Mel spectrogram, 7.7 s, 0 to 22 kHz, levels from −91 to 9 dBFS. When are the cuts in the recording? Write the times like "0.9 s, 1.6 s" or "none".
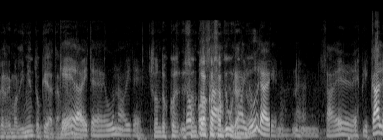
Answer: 4.5 s, 5.4 s

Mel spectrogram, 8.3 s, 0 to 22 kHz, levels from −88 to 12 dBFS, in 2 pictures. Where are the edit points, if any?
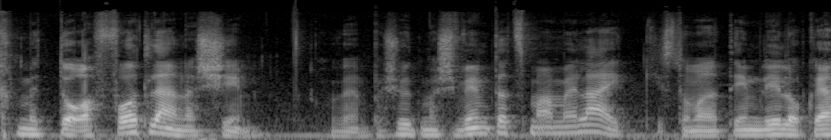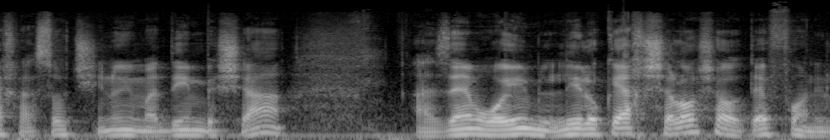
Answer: none

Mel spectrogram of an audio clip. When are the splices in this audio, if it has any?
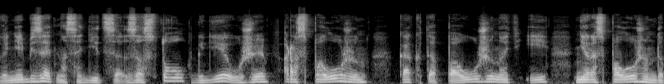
none

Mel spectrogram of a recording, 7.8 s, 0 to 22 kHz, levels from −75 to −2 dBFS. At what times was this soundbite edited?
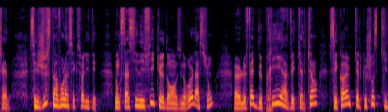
none

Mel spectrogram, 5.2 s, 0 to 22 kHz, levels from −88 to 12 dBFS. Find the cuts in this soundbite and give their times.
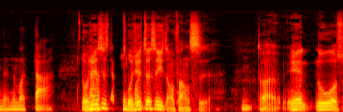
3.8 s

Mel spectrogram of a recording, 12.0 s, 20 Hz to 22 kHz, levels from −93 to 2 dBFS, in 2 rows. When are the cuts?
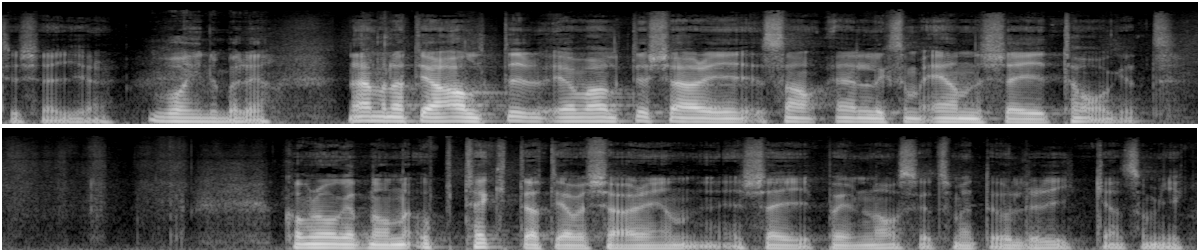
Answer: none

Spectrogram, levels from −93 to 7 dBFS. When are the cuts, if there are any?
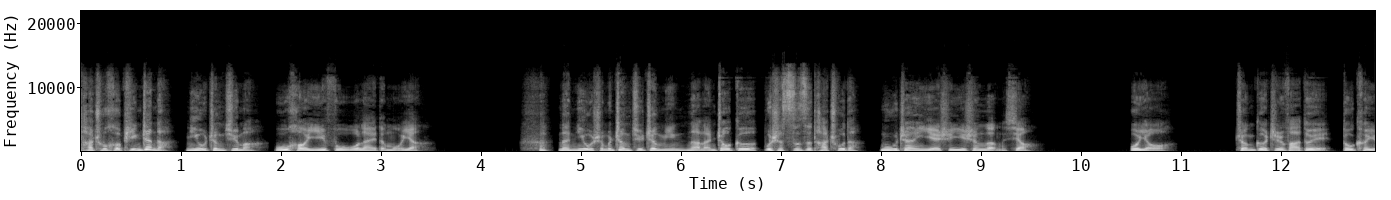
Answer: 1.0 s, 1.9 s, 4.7 s, 7.9 s

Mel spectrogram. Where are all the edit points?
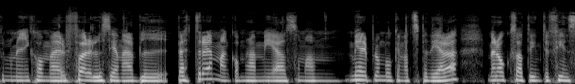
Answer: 1.7 s

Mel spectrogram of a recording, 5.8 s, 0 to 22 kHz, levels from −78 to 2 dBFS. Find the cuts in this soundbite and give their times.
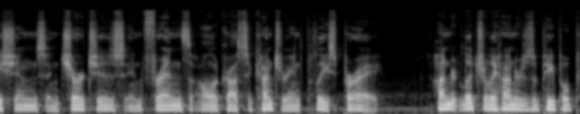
3.0 s

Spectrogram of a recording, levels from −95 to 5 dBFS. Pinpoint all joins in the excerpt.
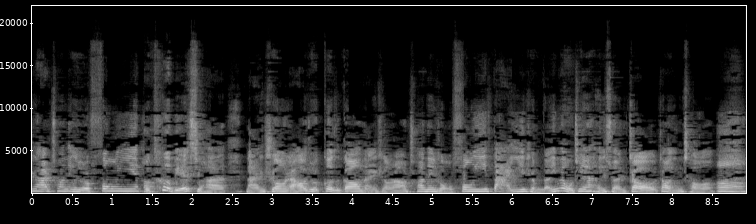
1.4 s

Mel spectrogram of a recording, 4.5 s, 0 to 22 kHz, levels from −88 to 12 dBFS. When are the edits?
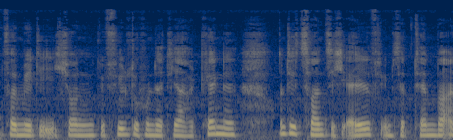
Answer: none

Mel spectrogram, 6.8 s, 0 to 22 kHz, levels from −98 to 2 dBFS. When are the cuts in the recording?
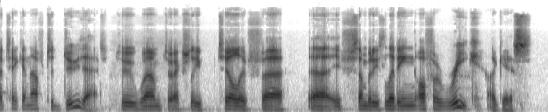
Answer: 1.4 s, 3.6 s

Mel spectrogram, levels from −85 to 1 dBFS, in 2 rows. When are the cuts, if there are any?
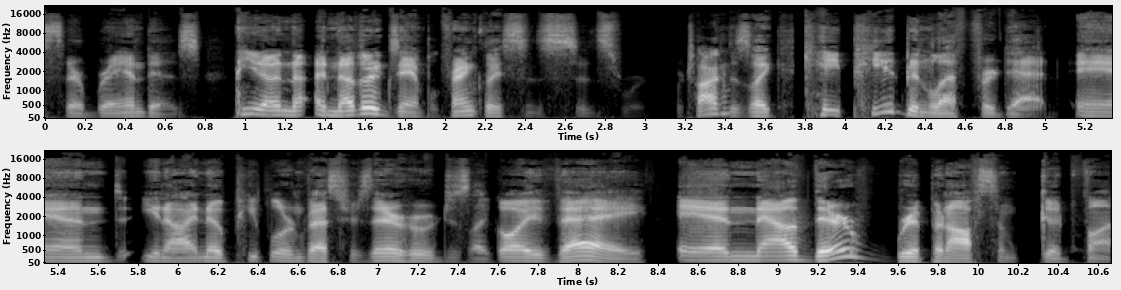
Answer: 2.0 s, 3.4 s, 3.7 s, 5.1 s

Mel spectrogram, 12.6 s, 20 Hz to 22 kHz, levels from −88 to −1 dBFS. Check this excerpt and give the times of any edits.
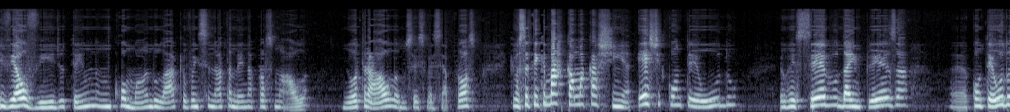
9.7 s

